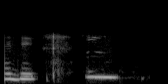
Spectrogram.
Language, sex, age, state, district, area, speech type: Manipuri, female, 30-45, Manipur, Kangpokpi, urban, conversation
